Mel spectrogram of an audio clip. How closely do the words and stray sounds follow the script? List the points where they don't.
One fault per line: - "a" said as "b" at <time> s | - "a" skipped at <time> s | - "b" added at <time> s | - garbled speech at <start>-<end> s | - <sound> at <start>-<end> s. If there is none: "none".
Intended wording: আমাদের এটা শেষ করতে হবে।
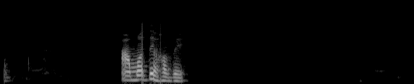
- "এটা শেষ করতে" skipped at 1.6 s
